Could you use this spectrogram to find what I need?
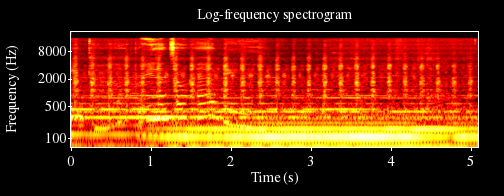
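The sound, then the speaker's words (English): A sick dog with antibiotic-resistant pneumonia breathes in rapid, labored pants, a steady rhythm of harsh breaths, heard over a sustained low musical drone that runs throughout. “And then the cough became so violent and her breathing labored.”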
